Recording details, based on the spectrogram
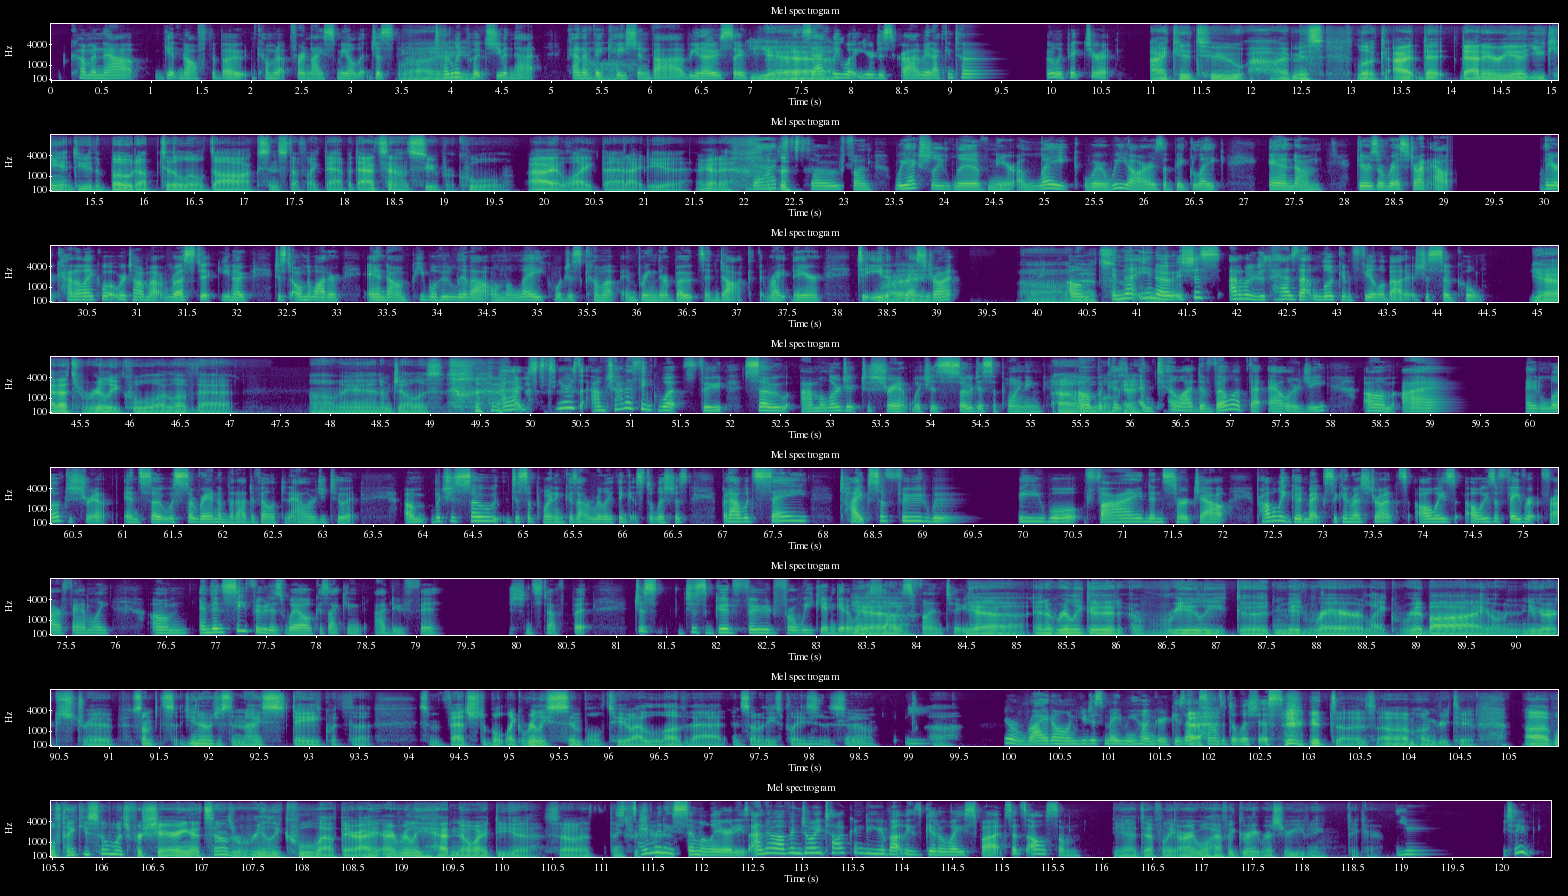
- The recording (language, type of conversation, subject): English, unstructured, What nearby weekend getaway spots within a few hours’ drive do you love, and what makes them special to you?
- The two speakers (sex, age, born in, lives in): female, 50-54, United States, United States; male, 50-54, United States, United States
- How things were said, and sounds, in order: distorted speech; chuckle; chuckle; tapping; unintelligible speech; chuckle; other background noise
